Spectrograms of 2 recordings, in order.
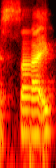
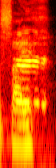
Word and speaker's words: scythe: and that screw jim how do you say that word is it a sith or a site you know that big i know what you're talking about i think it's a scythe yeah so like once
